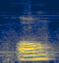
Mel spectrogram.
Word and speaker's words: ओम: ओम में उच्चारण में आपके यहाँ पे जहाँ पे नाभि होती है ना, वहाँ से आवाज़ स्टार्ट होती है ओम।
